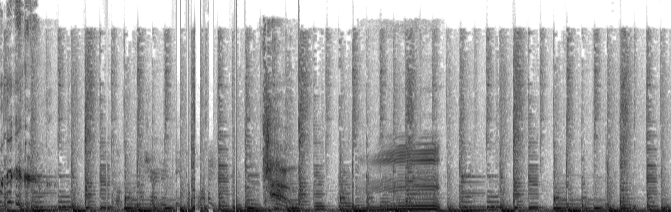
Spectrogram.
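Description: Loud cartoonish cow moos from the video game Pumkinland, repeated low drawn-out calls over a busy, constant game soundtrack with no pauses.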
